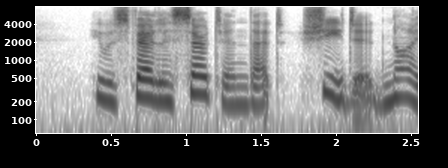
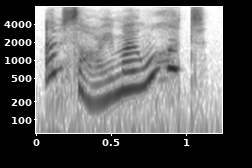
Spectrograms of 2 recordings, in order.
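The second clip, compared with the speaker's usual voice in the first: baffled; 8 semitones higher, 4 dB louder than usual. Acted. Draco baffled by insult.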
